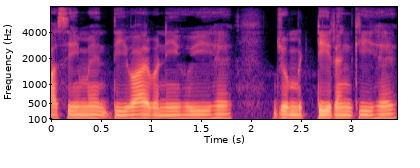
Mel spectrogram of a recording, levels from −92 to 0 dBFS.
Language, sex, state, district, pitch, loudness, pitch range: Hindi, male, Uttar Pradesh, Lalitpur, 100 Hz, -17 LUFS, 100-105 Hz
